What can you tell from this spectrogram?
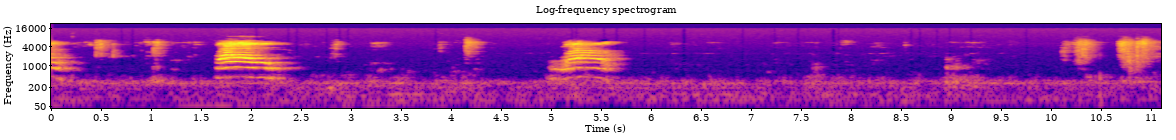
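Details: Domestic cat asking for cooked pig ham as its owner cuts small pieces: two loud, rich meows about three seconds apart, each bending up then down, with softer chirps and mews between them over a low, constant hum.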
